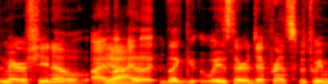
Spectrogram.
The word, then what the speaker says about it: Maraschino: they're like, oh yeah, the liquor is pronounced Maraschino with the hard like CH or K sound as you would in Italian, but the corruption of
